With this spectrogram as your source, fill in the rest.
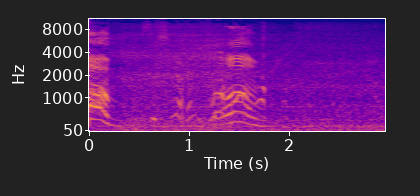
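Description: A woman laughs with delight close by.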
